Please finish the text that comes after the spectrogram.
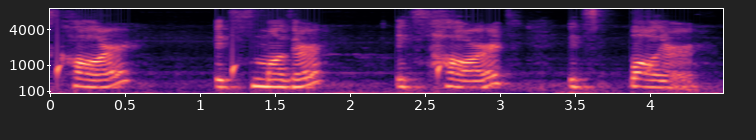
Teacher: If you're trying to sound an American, then you have to pronounce the R pretty clearly. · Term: the R sound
